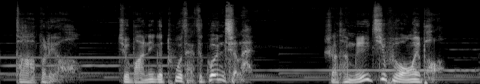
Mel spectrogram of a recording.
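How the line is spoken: Through gritted teeth. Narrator (Chinese): 林父咬牙道

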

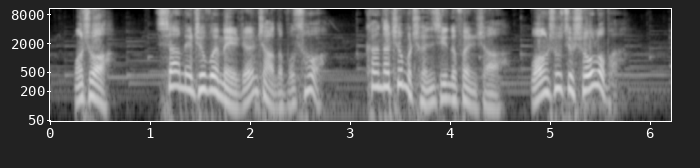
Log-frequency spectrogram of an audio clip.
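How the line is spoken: Teasing, laughing. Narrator (Chinese): 周王已经忍不住的笑出来，调笑道

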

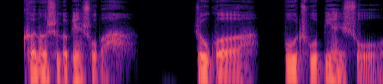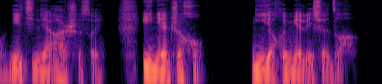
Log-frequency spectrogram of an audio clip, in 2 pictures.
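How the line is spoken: Sighing, resigned. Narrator (Chinese): 火烈却叹了口气说

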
